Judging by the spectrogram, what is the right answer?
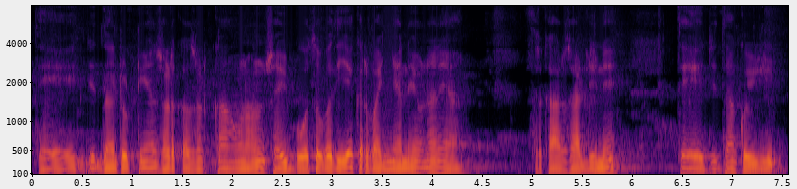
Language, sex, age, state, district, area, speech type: Punjabi, male, 30-45, Punjab, Ludhiana, urban, spontaneous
